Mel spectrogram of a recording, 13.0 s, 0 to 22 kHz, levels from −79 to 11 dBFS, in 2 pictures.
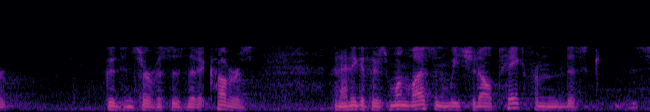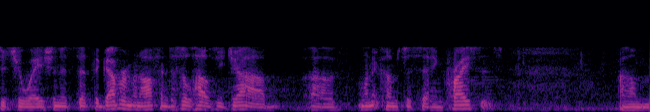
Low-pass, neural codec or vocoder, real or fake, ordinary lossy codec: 7.2 kHz; vocoder, 22.05 kHz, 80 mel bands, WaveNeXt; fake; AAC, 16 kbps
